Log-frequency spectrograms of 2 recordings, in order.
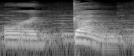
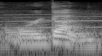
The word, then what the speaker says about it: Oregon: when we were there, we were told that it's pronounced Oregon, like Oregon.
